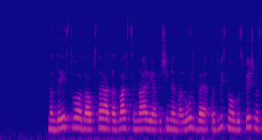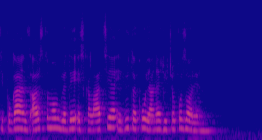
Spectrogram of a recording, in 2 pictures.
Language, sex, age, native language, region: Slovenian, female, 18-29, Slovenian, Savinja region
